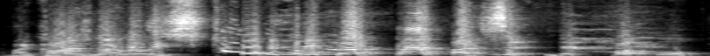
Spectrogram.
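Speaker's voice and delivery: words breaking into real laughter; laughing retelling. Real, not acted. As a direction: struggle through the story while laughing. Teller cracks up retelling exchange.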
